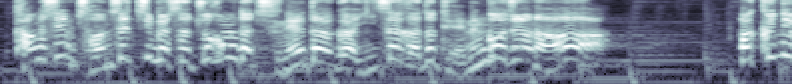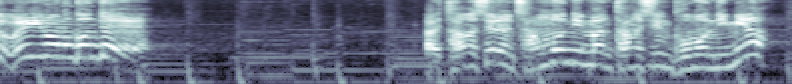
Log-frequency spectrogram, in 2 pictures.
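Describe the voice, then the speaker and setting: A woman's voice: high-pitched, sing-song, a little fast, bright, forceful tone, soft background music, voice pushed up, heavily acted. A woman reading the part of an indignant husband who defends his mother and accuses his wife.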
